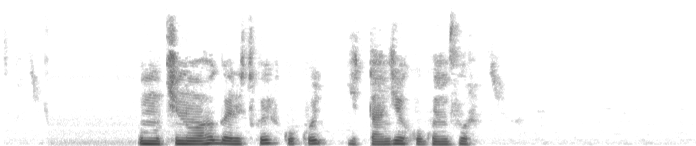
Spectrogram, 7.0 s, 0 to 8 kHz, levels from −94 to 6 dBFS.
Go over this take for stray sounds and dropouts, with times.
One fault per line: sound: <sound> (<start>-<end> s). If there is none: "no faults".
no faults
